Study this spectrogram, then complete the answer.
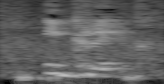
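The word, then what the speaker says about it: i grec: this is h we say ash and it's egreg so ash and igrill is sometimes considered as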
